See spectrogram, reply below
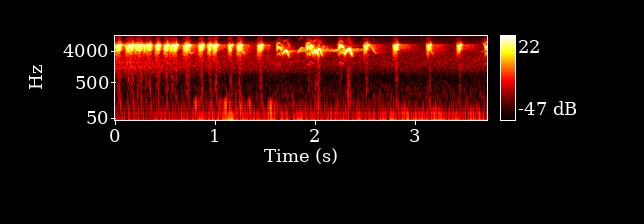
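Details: Sunbird fighting call for a lure: a fast, regular volley of shrill chips that slows, broken by a few twisting squeaky notes, then spaced single chips.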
